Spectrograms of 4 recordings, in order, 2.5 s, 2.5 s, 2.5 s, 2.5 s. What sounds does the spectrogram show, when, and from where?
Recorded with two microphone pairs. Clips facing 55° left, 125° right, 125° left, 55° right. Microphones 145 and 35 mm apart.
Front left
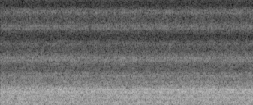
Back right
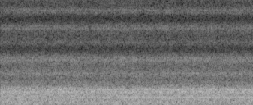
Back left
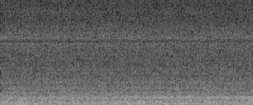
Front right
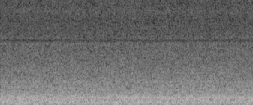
Only background noise.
